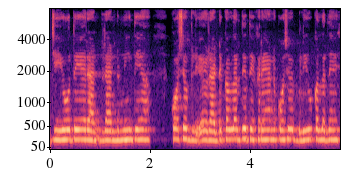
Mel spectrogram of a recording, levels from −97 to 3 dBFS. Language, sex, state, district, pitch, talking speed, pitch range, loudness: Punjabi, female, Punjab, Kapurthala, 210 Hz, 185 wpm, 205-215 Hz, -14 LUFS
